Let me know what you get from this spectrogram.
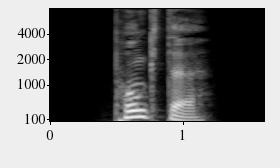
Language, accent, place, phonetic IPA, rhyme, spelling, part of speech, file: German, Germany, Berlin, [ˈpʊŋktə], -ʊŋktə, Punkte, noun, De-Punkte.ogg
- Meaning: nominative/accusative/genitive plural of Punkt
